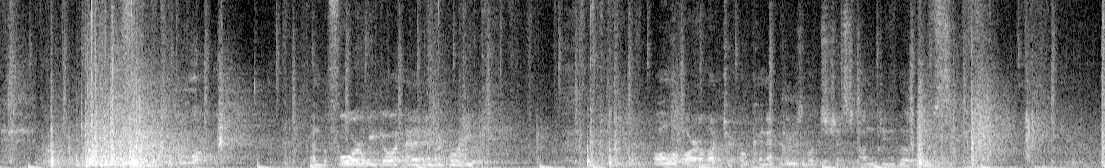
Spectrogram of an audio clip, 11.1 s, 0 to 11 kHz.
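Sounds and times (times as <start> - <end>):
plastic cracking and scraping: 0.4 - 2.0.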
